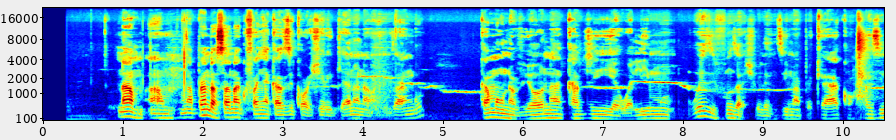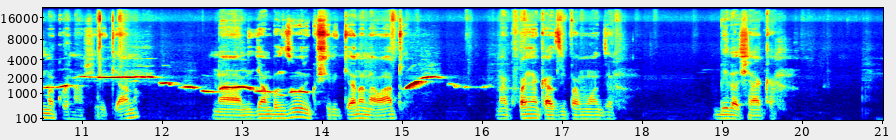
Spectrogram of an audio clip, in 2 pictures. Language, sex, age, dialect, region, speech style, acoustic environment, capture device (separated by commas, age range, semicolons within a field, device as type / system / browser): Swahili, male, 18-24, Kenya - Nairobi Sheng-influenced, Kenya, happy, people talking; nature, mobile / Linux / Chrome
